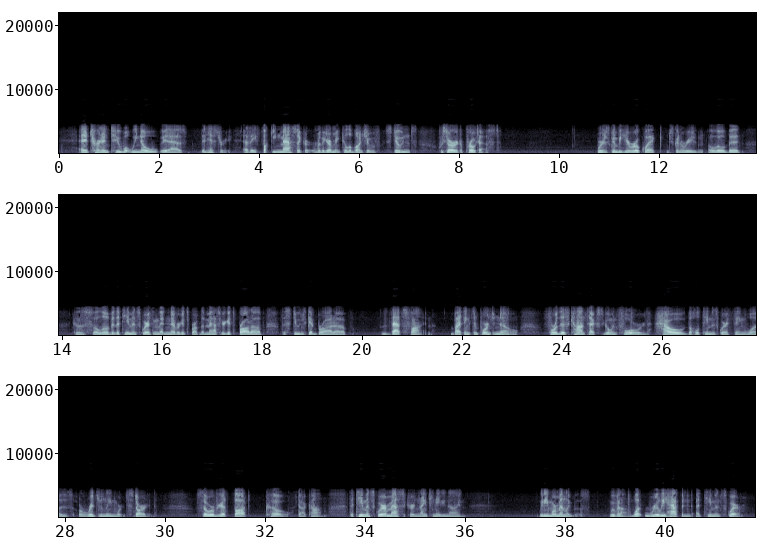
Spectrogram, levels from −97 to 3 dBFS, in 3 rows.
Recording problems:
high frequencies cut off; severe; nothing above 4 kHz
garbled, watery; slightly

